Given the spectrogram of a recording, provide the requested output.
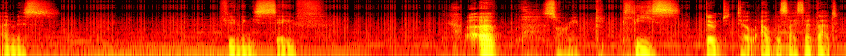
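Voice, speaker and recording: A man's voice: deep voice, expressive, slow pace, long pauses, faint music behind. A man voicing an earnest, homesick tech worker from a space colony in an audio roleplay, explaining things in a sometimes faltering way. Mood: wistful. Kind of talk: anime-style audio roleplay acting.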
